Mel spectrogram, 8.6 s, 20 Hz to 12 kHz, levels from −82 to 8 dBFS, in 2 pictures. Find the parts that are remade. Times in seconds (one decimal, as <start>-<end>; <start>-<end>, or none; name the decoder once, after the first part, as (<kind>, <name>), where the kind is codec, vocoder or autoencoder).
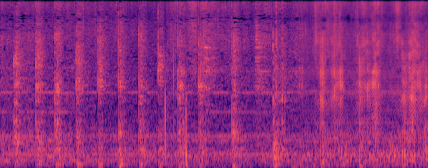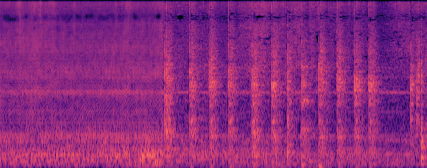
3.0-5.9 (vocoder, Vocos)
